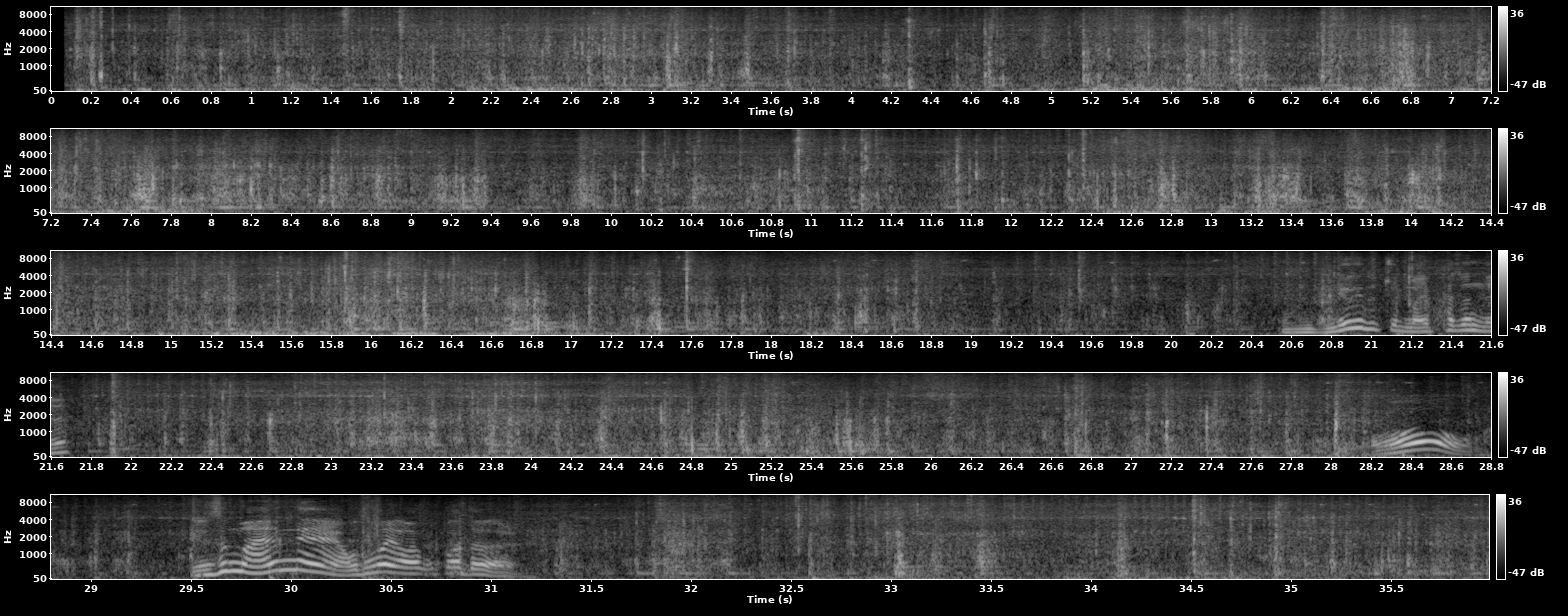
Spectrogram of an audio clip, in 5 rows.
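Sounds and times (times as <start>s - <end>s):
wind rumble on microphone: 0.1s - 19.0s
bike rattling over bumps: 0.1s - 35.9s
bike tyres rolling over dirt: 0.1s - 35.9s.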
